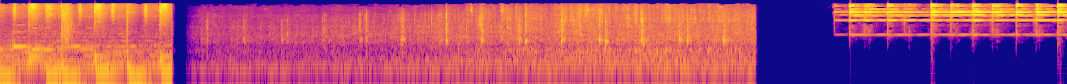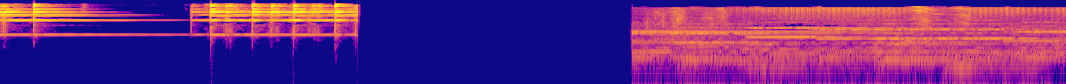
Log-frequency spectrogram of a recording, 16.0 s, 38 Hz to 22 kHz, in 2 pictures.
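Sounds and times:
small bell ringing rapidly: 6.3s - 10.7s.

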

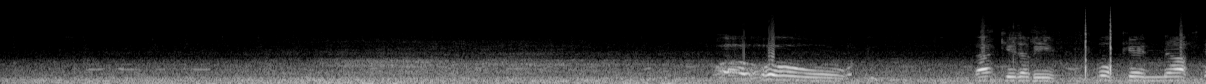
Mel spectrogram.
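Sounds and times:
lorry diesel engine rumble: 0.0s - 12.0s
tyres on wet road: 0.0s - 12.0s.

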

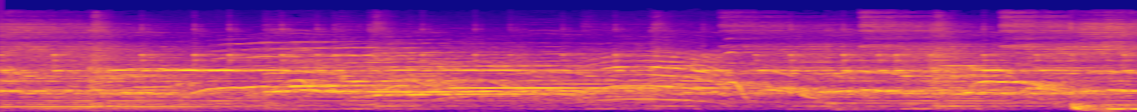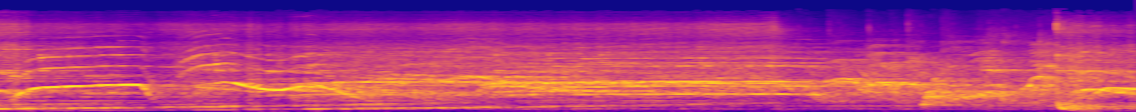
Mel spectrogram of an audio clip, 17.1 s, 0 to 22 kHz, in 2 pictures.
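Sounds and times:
audience cheering and whooping: 0.0s - 17.0s
recorded music playing: 0.0s - 17.0s.

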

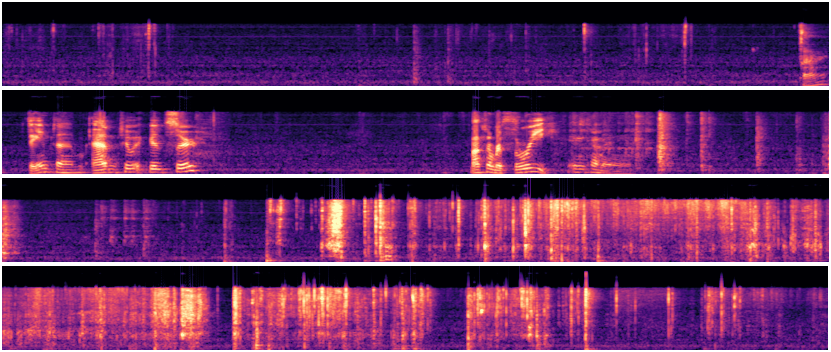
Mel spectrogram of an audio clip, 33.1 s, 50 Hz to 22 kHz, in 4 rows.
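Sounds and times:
foil packs crinkling: 19.2s - 33.0s.

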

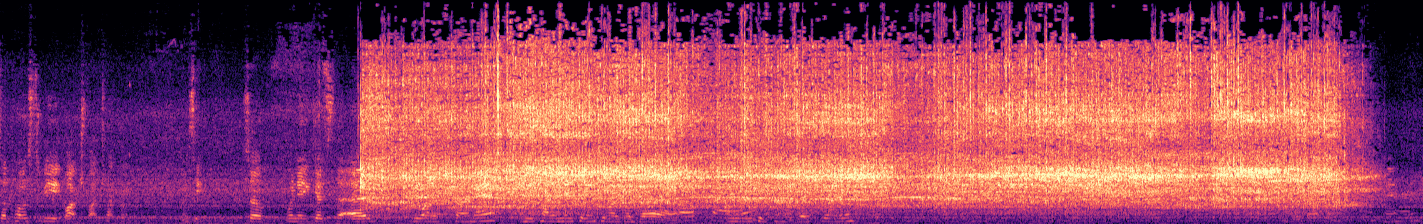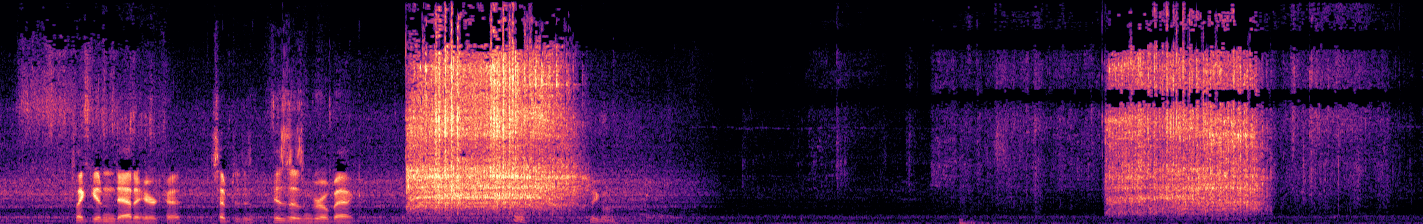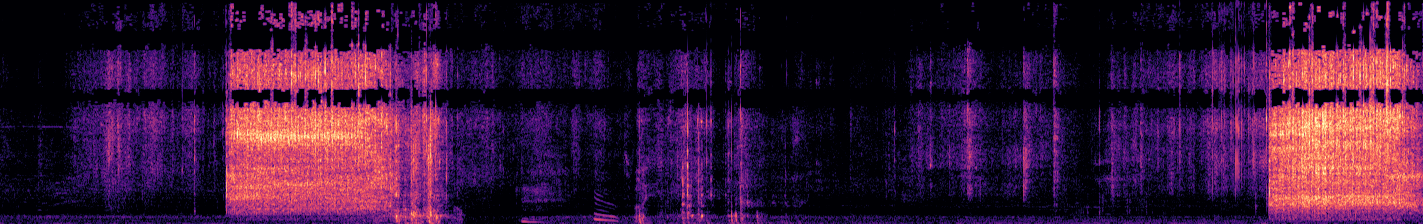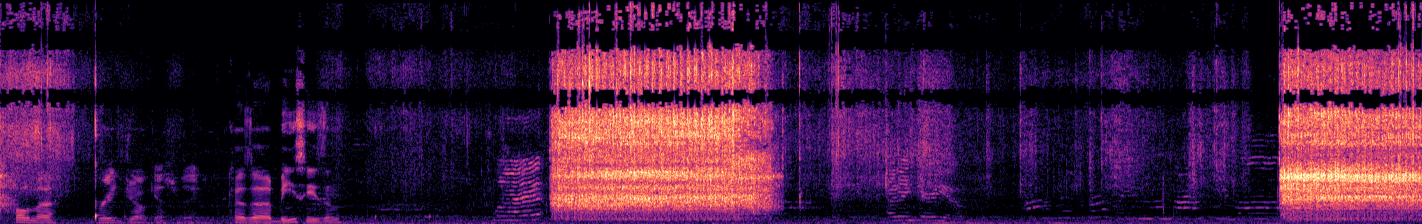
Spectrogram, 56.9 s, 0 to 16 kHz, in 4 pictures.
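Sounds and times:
electric hedge trimmer running: 0.0s - 21.3s, 25.2s - 27.2s, 30.7s - 33.2s, 41.1s - 43.1s, 48.2s - 50.7s, 55.5s - 56.9s.

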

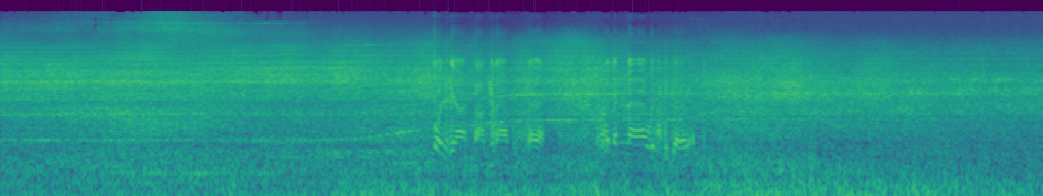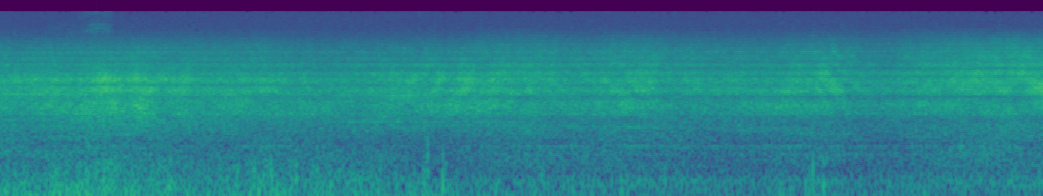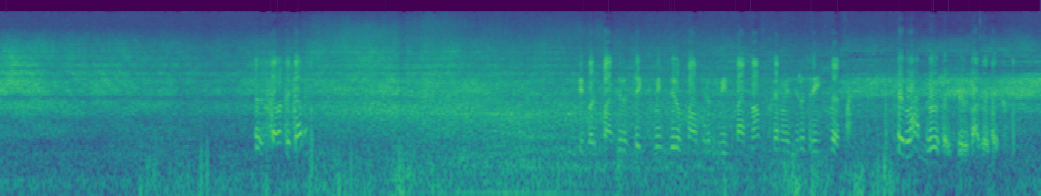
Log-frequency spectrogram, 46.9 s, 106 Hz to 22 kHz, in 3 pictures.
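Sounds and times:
jet engines at takeoff: 0.0s - 46.9s.

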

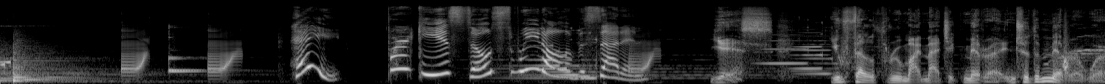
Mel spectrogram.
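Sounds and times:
cartoon springy boings: 1.2s - 2.5s.

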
